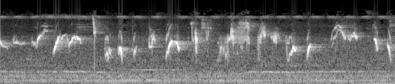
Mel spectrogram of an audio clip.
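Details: Young white-rumped shama singing a varied run of clear whistled phrases, rising and falling notes mixed with sharp chips and short rattles, delivered in quick succession with brief pauses; steady faint hum in the background.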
